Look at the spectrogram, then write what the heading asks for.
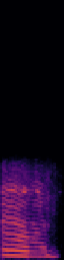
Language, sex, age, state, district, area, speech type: Kannada, female, 45-60, Karnataka, Dakshina Kannada, rural, conversation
